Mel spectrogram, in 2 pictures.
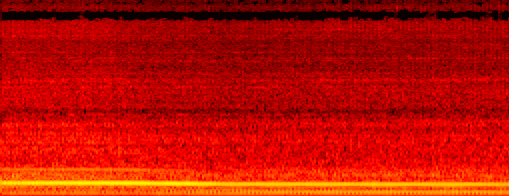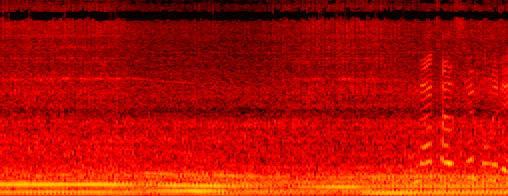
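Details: Small gasoline engine started after winterization with fuel stabilizer, fogging oil and warm-stored battery; catches and settles into steady, even idle with smooth drone, no misses or knocks; initial smoke pop is fogging oil burning off, healthy.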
